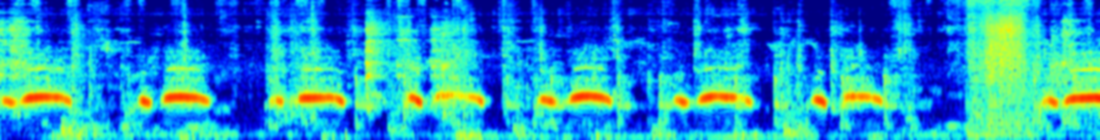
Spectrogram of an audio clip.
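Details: Real cuckoo heard calling outdoors in nature: a steady series of two-part whistled notes, a brief lead note then a longer slightly rising one, repeated roughly every second, with a short noisy burst near the end.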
